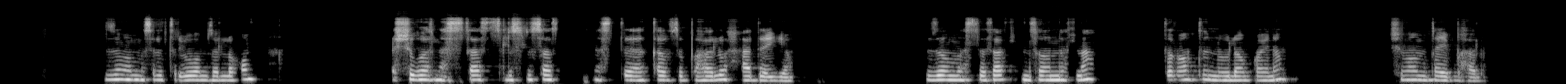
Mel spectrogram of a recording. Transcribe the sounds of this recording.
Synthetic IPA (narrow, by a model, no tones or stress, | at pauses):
ʔɨzomamːɐslɐt̪ʰɨɾʔiwo̞mzɐlːɐxum | ʕɨʃɨɡot̪mɐsɨ̥t̪ʰat̪sɨlɨslusat̪ | mɐst̪ʰɐkʰaβzɨbːaɦaluħad̪ɐɨjːo̞m | ʔɨzo̞mːɐst̪ʰɐsʰat̪nɨsɐwunːɐt̪na | t̪ʼɐkʼɐmt̪ʰinːɨβlomkʰo̞jno̞m | ʃɪmomɨnt̪ʰajːɪbːahalu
